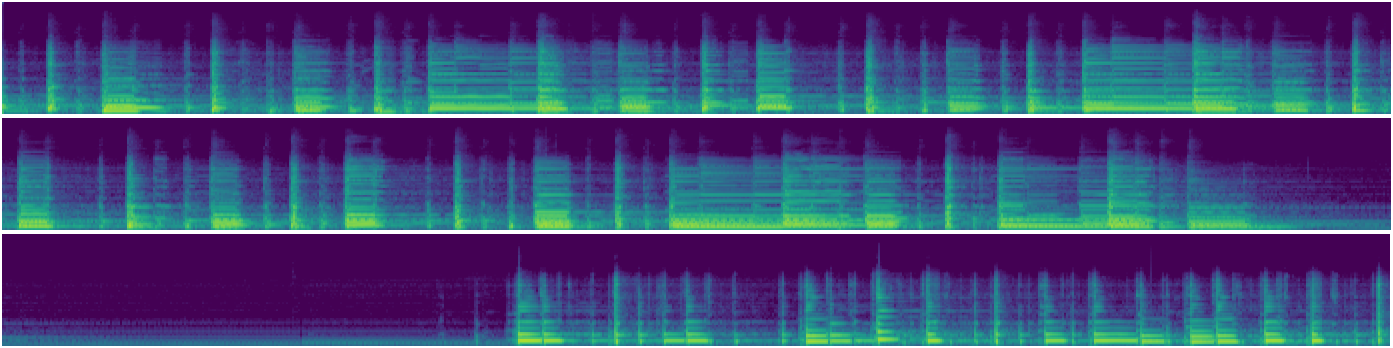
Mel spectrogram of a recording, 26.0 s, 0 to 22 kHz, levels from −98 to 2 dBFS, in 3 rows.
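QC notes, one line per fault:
24.55–26.04 s, channel delay (comb filtering): one channel trails the other by a couple of samples, a few hundredths of a millisecond, so the mono sum cancels around 10 kHz and the top end turns dull; a spectrogram shows a fixed dark notch band there.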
